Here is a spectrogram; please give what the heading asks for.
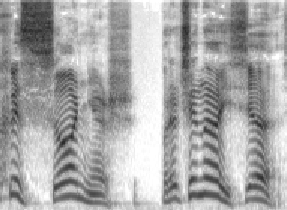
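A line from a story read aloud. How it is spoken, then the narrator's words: Laughing. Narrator (Belarusian): смяялася яна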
